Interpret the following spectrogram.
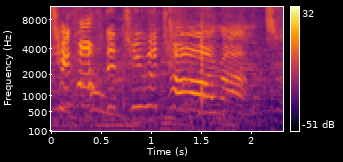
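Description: Several young children talking and exclaiming excitedly at once, in high voices that rise and fall quickly.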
